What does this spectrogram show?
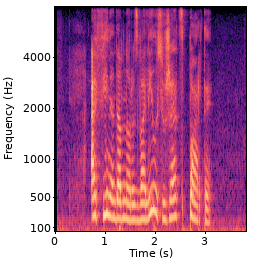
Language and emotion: Russian, angry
